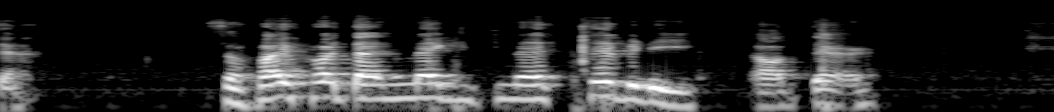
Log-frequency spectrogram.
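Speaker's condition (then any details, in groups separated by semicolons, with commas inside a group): Cerebral palsy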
